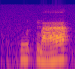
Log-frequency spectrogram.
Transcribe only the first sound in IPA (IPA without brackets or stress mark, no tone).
w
